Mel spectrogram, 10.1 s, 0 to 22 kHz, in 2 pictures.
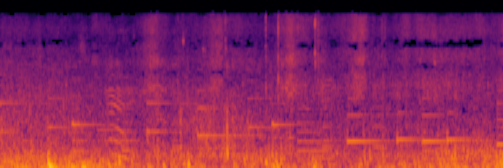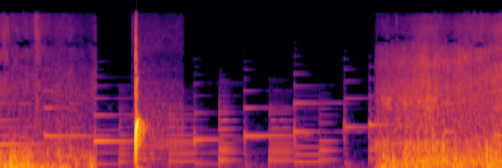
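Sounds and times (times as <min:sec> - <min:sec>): wind rumbling on microphone: 0:00.0 - 0:06.0, 0:08.8 - 0:10.0.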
